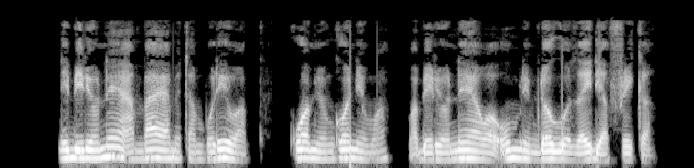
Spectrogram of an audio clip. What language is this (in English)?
Swahili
